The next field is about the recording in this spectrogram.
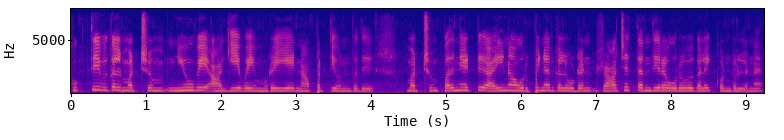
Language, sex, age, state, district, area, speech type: Tamil, female, 18-30, Tamil Nadu, Viluppuram, rural, read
